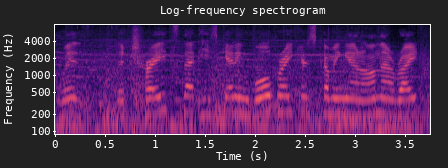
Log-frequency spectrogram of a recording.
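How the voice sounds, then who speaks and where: A man casting an esports match, with quick, excitable play-by-play and reactions. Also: high voice, very noisy. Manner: excitable, quick reactions, mock-scolds the player. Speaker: esports caster. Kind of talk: play-by-play commentary.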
